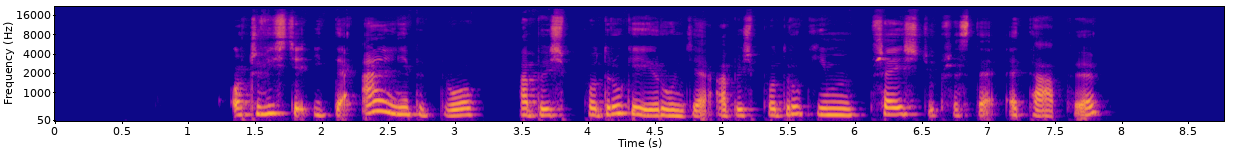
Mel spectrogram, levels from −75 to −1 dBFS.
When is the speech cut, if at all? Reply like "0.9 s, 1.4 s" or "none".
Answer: none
